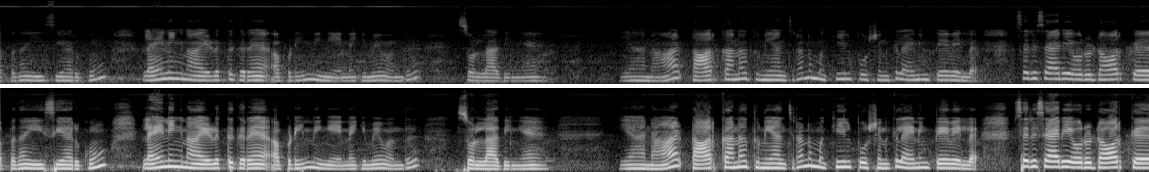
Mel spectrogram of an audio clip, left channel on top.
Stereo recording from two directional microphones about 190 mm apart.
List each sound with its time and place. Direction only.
0.1 s speech: 45° right (ahead or behind)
